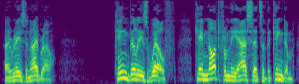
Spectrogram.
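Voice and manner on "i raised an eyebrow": usual speaking voice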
